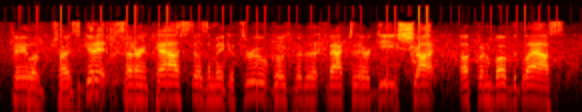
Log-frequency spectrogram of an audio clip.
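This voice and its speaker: There is noticeable background noise behind this man. He speaks at a moderate pace with a fairly high pitch. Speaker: youth hockey game commentator. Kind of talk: live commentary; casual recap. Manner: animated.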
